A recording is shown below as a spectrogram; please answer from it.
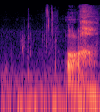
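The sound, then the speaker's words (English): Someone chewing a mouthful of eggs: a faint, brief burst of mouth-eating noise that rises once toward the end. “Let me try some of these eggs.”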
